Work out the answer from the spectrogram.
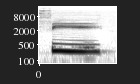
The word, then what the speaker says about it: Fi: solfege syllable is Li notice that all of the raised solfege syllables end with the letter I or the sound e so we're just changing the vowel sound on the regular solfege syllables so dough when it's raised a half step becomes D ray becomes REE becomes fee so will become C and law becomes Li so that's a good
